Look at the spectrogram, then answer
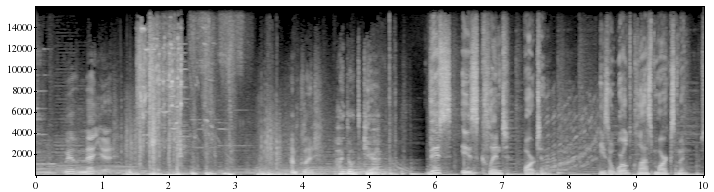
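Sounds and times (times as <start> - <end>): action film music: 0.0 - 10.0.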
